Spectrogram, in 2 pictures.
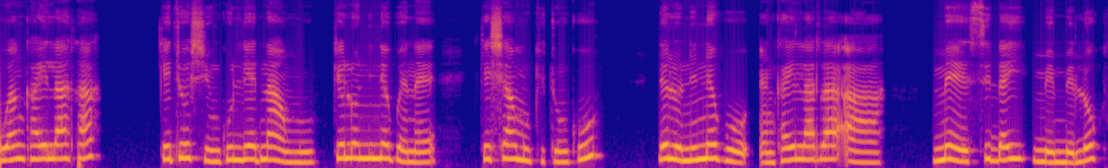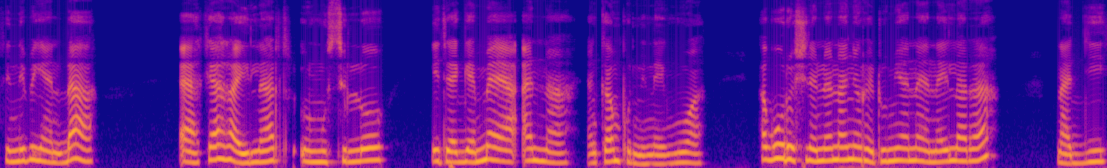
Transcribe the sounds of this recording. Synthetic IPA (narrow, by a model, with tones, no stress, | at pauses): we˦ŋka˦i˦la˦ta˦ | ke˦ti˦o˦ʃi˨ŋku˦le˦na˦˨ŋu˨ke˦lo˦ni˦ne˦bu˨e˨ne˨ | ke˦ʃa˦mu˨ki˨tu˨ŋku˦ | ne˦lo˨ni˦ne˦po˨e˨ŋka˦i˦la˦ta˦ʔa˨ | me˦si˦da˦i˦me˨me˨lo˦k̚ti˨ni˦bi˦ɡe˨nda˦˨ | ke˦ɾa˨i˨la˦ɾu˨ŋu˨si˨lo˦ | i˨te˨ɡe˨me˦a˨ʔa˦na˨e˨ŋka˦mpu˨ni˨na˨i˨ŋu˦a˨ | ka˦ɡu˦ɾo˨ʃi˦ne˨n˦e˦na˦ɲo˦ɾe˨tu˦mi˦a˦na˦e˨na˦i˦la˦ɾa˦ | na˨d͡ʒi˦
